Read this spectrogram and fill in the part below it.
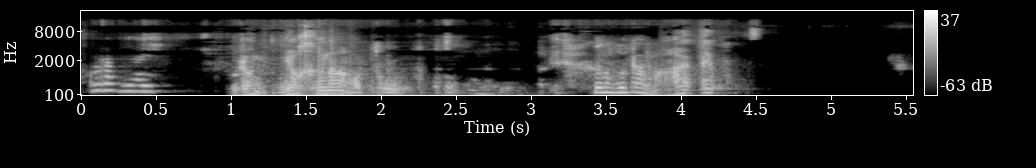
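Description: A young man speaks anxiously to a friend.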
